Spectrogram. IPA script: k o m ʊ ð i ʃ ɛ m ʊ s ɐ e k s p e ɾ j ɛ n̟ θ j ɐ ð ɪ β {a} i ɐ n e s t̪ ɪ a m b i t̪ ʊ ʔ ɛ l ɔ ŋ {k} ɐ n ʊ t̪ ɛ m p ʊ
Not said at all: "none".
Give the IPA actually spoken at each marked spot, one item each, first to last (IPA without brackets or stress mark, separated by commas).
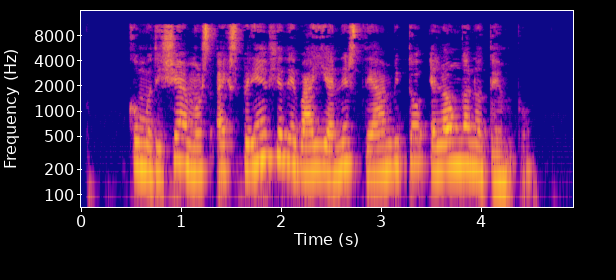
a, ɡ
